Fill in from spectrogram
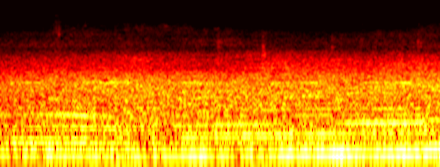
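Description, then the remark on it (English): A steady, throaty engine drone with a low rumbling growl fills the whole stretch, from a passing car fitted with a loud aftermarket muffler. No voices are heard. “I know those are mufflers. And something that them kids put on their car to make all that noise.”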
